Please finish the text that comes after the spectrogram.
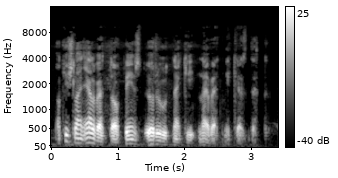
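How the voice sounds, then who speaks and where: A man's voice: a bass voice, sing-song, vocal fry, a little mellow. A man reading a story aloud expressively, voicing the characters. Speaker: narrator.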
